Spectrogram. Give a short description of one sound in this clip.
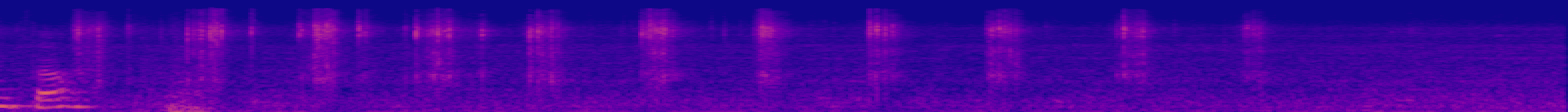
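A pepper mill grinds with quick rattling clicks.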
